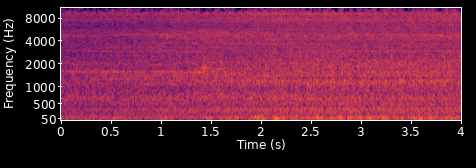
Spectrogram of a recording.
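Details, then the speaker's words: 2001 BMW E46 325i wagon, 250k miles, inline-six idling the next day after cooling-system repairs and reassembly; steady, even, quiet idle with a low smooth hum and no ticking, misfire or hiss; running normally. "All right, got it all back together. You can hear how quiet it is."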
